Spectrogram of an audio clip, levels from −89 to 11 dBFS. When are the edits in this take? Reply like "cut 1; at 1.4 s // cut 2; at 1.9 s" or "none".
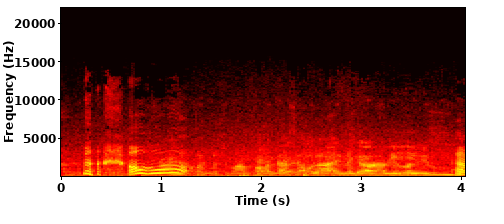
none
